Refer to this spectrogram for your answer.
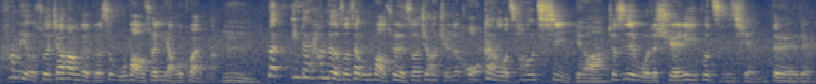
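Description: Over noticeable background noise, the speech runs at a very fast pace with hardly any pauses. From Taiwan, Taipei (Neihu). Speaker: podcast co-host. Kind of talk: casual chat.

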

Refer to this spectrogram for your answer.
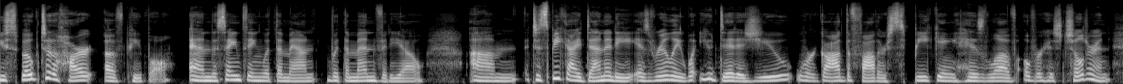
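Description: With an American accent, a woman in a fairly low voice speaks at a moderate pace with ordinary pitch variation, a plain, everyday voice, and a dry, close sound with no echo. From Chicago suburbs, US Midwest. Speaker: podcast host, former musical theater actor. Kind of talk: interview conversation; scripted intro. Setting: studio.

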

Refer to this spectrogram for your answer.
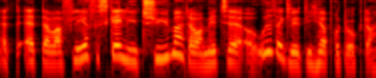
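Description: On a very clean recording with a silent background, a woman speaks fairly slowly at medium pitch with very wide pitch swings, the sound dry and close with no echo. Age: 40s. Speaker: researcher and author. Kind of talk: interview. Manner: halting, many fillers and repeats.

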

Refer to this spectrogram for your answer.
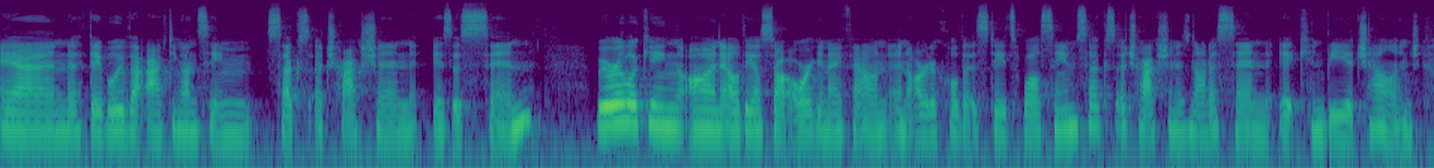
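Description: A woman with a plain, everyday voice and fairly low pitch talks at a moderate pace with fairly even intonation. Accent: American. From California. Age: 20s. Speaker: podcast host. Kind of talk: casual interview chat.

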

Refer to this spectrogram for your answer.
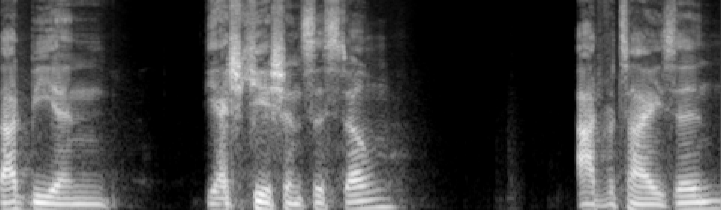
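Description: At a very slow pace, a man with a Trinidadian accent speaks in a fairly low pitch with a bright, sharp tone and fairly even intonation, in a very clean recording with a silent background. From Trinidad and Tobago. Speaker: podcast host. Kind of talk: scripted narration of a history essay.

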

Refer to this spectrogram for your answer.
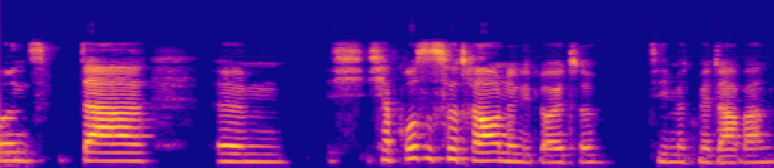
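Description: A somewhat breathy woman at medium pitch, fairly slow, with ordinary pitch variation and big swings in loudness. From Hessen, Taunus. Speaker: musician. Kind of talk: casual interview.

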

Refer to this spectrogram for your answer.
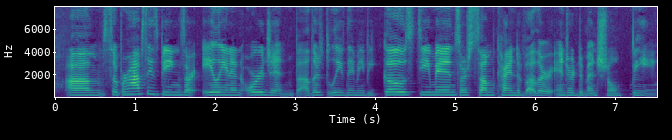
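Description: Using an ordinary speaking voice at medium pitch, a woman keeps a moderate pace with hardly any pauses and ordinary pitch variation. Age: 20s. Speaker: podcast co-host. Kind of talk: casual chat; reading aloud.

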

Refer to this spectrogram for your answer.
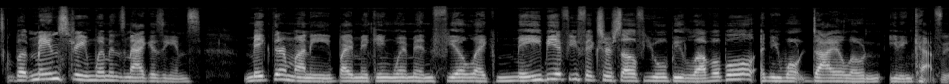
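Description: With an ordinary speaking voice, a woman talks at a moderate pace in a fairly low pitch, her intonation lively. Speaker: magazine editor. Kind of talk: casual chat.

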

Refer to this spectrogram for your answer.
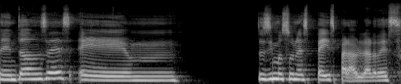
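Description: Silent background and a very clean recording behind a woman's voice. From Mexico City. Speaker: podcast host and teacher. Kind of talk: casual interview.

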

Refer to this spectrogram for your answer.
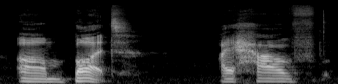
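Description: On a very clean recording with a silent background, a man with a Canadian accent speaks with a bright, sharp tone, a fairly high pitch and fairly even intonation. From Canada, Kamloops, British Columbia. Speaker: rollerblader. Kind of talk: casual chat.

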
